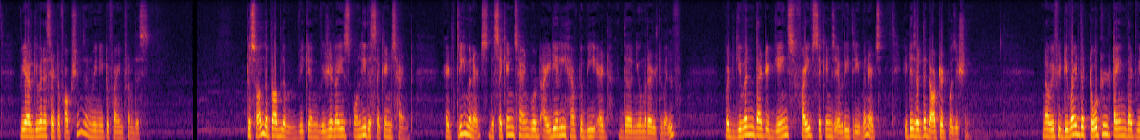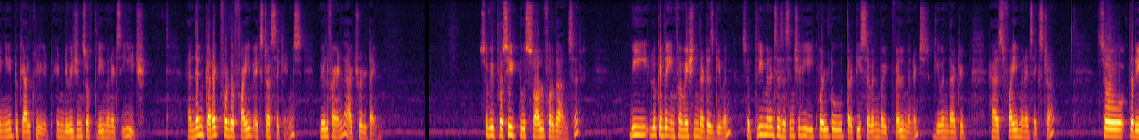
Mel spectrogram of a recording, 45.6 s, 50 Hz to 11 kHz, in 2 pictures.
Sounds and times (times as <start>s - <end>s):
Speech: 0.4s - 3.0s, 4.9s - 8.3s, 8.9s - 13.7s, 14.5s - 19.5s, 20.8s - 25.8s, 26.5s - 30.5s, 32.4s - 34.5s, 35.4s - 44.0s, 44.8s - 45.5s.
